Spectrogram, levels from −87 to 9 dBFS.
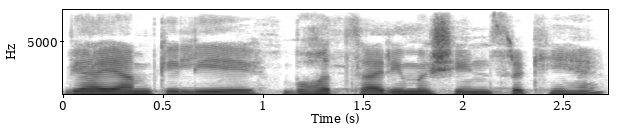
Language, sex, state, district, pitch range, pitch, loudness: Hindi, female, Himachal Pradesh, Shimla, 165-190 Hz, 180 Hz, -17 LUFS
